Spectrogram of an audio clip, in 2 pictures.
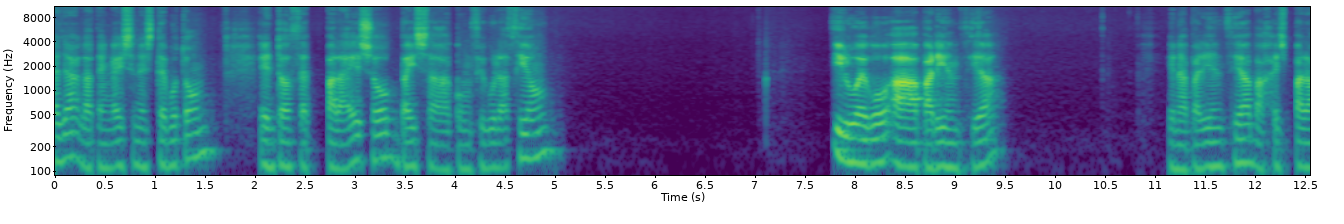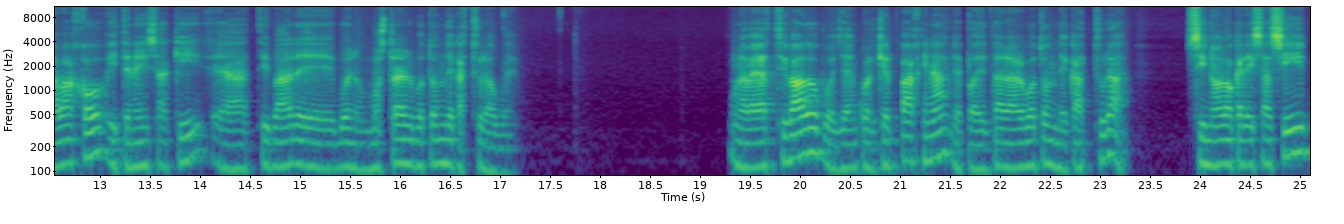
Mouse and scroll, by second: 2.9 click, 10.5 click, 11.0-12.0 scroll down 6, 12.4 scroll, 17.0 click, 17.6 click, 20.1 middle click, 20.8 click.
